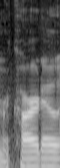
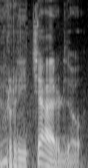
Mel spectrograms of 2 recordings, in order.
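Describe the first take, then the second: First: The name is said with a simplified English pronunciation. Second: The name is said with an Italian-style pronunciation. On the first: This is how the family says the name. "Daniel's family removed the Italian influence from his name's pronunciation" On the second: This is the name's original form. "it should be Ricciardo"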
